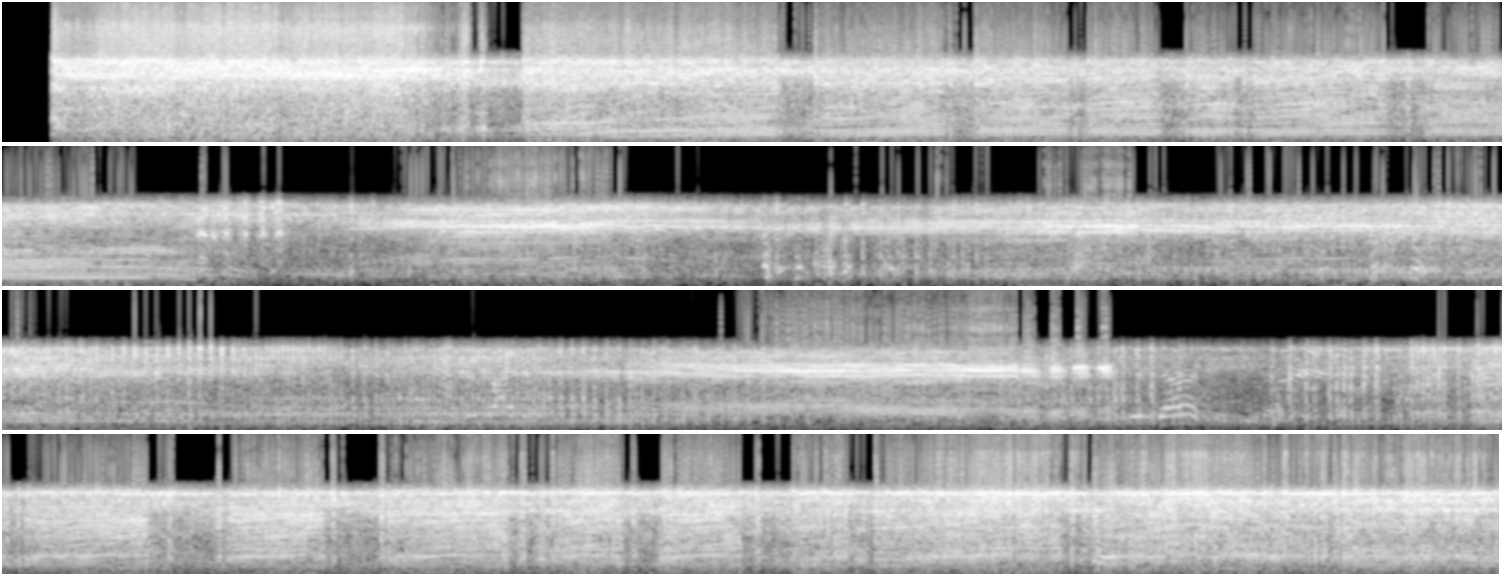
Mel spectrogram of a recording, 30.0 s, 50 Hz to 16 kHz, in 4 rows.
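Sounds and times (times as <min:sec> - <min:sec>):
loud rushing noise: 0:00.3 - 0:08.6
small motorcycle engine revving: 0:00.3 - 0:29.9.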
